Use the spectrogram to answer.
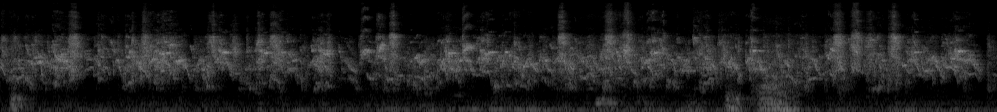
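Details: Pet budgies chirp and chatter as they play, a long, thick tangle of high twitters, squawks and rasping warbles, with a faint low knock near the end.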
